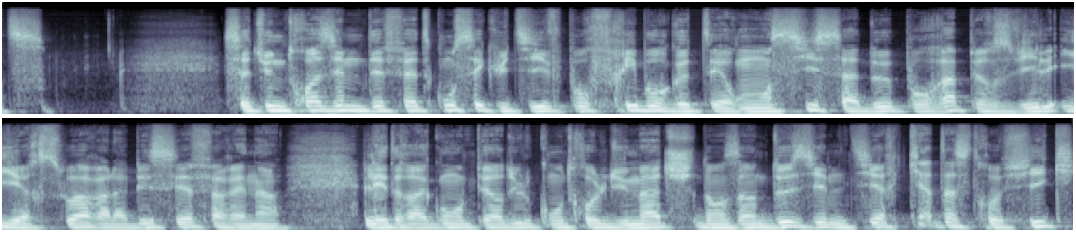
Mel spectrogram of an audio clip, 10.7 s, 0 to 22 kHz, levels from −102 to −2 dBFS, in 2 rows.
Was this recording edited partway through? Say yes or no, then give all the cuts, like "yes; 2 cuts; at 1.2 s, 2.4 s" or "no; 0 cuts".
no; 0 cuts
